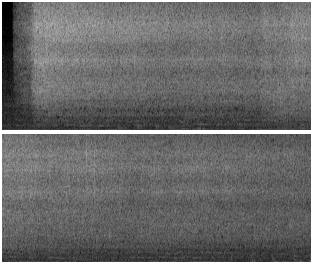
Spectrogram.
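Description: Marinated chicken fries in ghee for homemade chicken biryani, a loud, close, steady sizzle that bursts in abruptly and hisses on continuously with no voices.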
